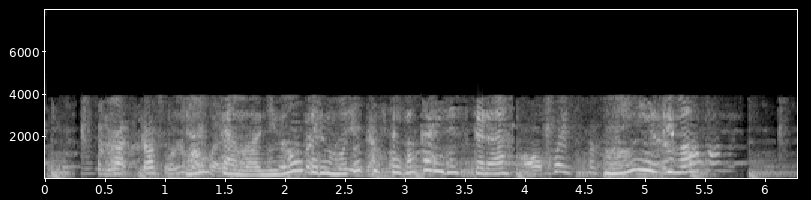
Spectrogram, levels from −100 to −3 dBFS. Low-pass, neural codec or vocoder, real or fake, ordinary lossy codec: 7.2 kHz; codec, 16 kHz, 16 kbps, FreqCodec, smaller model; fake; AAC, 16 kbps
